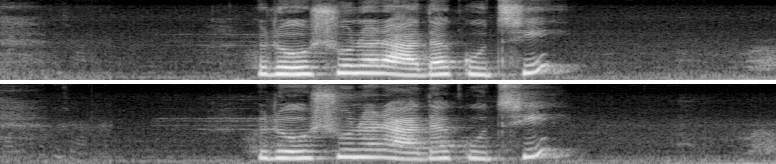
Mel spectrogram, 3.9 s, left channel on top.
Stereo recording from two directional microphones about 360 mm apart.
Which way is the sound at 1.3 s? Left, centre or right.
Centre.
